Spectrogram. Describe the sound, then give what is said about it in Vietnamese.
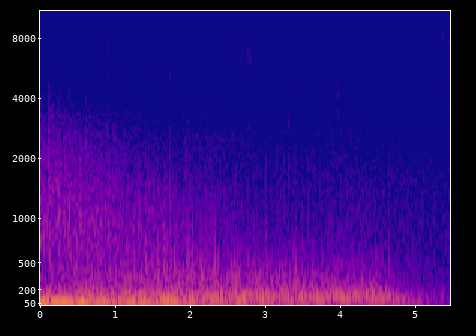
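A huge explosion as a wooden crate packed with explosives hits the ground. A deep, heavy rumble holds steady for several seconds, then fades at the end. “Chưa kịp chạy, cái thùng gỗ đã rơi xuống đất, rồi một tiếng nổ long trời lần nữa vang lên.”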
